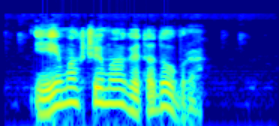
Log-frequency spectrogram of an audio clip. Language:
Belarusian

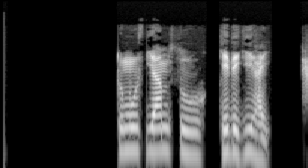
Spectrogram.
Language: Musey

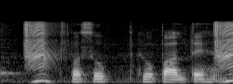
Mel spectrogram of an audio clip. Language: Magahi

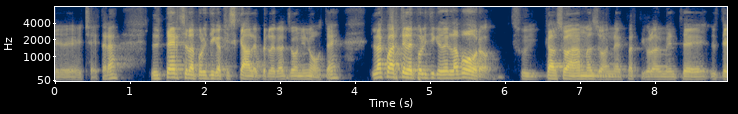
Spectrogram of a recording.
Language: Italian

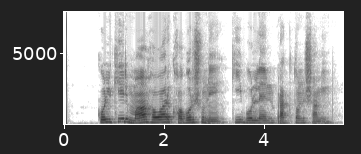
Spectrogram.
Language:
Bangla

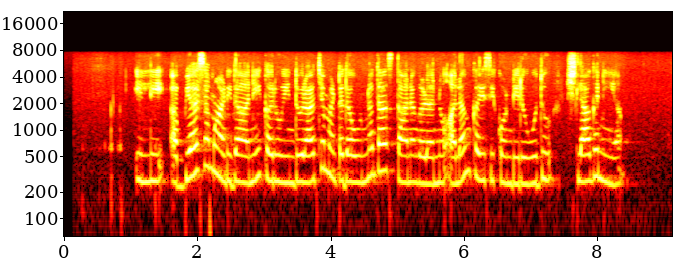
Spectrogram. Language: Kannada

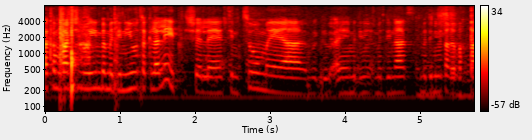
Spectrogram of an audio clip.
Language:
Hebrew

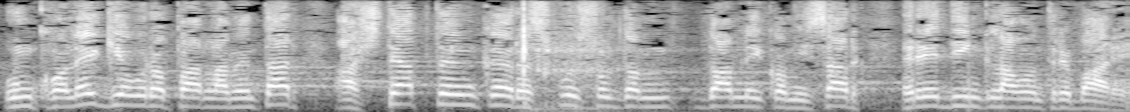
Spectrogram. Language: Romanian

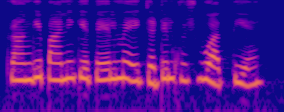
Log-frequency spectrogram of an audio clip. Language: Hindi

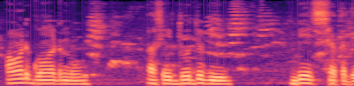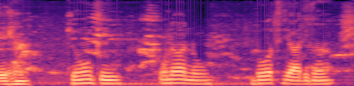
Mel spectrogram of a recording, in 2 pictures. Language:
Punjabi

